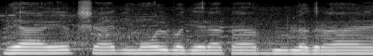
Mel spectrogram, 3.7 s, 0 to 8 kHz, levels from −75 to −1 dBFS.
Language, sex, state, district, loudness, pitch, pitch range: Hindi, male, Uttar Pradesh, Lucknow, -15 LUFS, 165 Hz, 165-170 Hz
